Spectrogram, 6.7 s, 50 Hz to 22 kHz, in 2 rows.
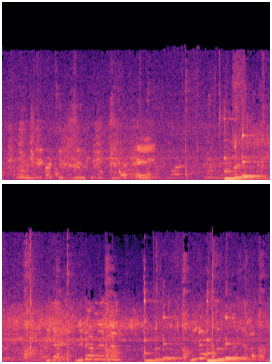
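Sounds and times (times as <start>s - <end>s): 
speech: 0.2s - 6.6s
phone message notification ding: 2.8s - 3.6s, 5.2s - 6.6s.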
